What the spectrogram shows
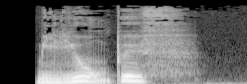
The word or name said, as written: millionbøf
